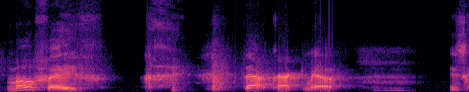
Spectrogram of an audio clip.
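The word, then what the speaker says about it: מוֹפֵת: You pronounce it in English, mo faith.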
